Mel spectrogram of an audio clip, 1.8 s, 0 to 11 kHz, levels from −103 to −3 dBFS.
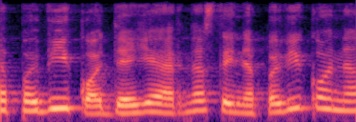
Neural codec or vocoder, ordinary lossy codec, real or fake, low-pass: none; Opus, 32 kbps; real; 9.9 kHz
